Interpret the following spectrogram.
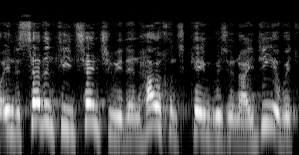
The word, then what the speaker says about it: Huygens: a very different way hin by the way is difficult to pronounce anyone of you who knows how to say hens correctly is also Dutch because you missed the i in your language and you miss the in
